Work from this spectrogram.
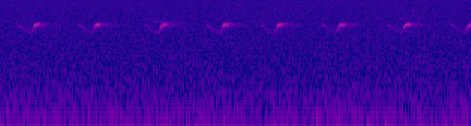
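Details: A cougar caught on a trail camera gives high, bird-like chirps, each a quick upward-swooping whistle repeated steadily under a low rumble; the call's purpose is uncertain, perhaps for a mate or young.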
